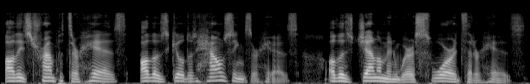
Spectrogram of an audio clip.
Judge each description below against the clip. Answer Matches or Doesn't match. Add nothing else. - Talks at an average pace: Doesn't match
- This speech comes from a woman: Matches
